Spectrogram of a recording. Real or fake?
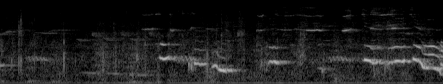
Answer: real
